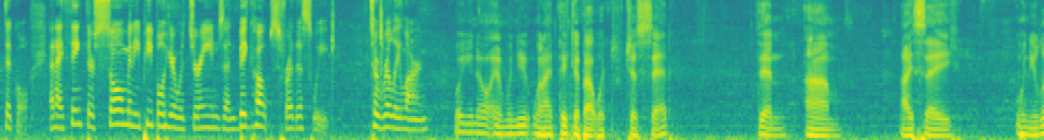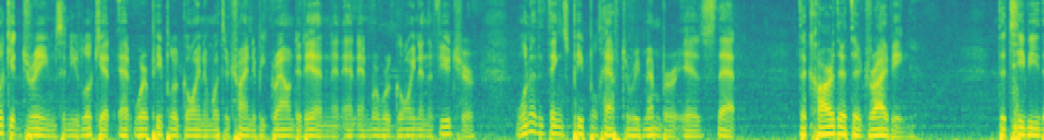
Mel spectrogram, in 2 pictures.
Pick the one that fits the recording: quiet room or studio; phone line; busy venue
busy venue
